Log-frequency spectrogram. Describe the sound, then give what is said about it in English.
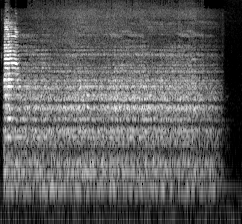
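A viola bowed directly on the bridge, an extended technique, gives one steady, airy tone, breathy and hiss-laden over faint pitch, holding for about three seconds before fading out, alone. “Yeah, you get this amazing air sound.”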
